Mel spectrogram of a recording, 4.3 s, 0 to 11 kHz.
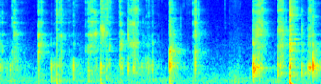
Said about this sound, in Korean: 자, 이제 다 익었으니까 불을 끄고 고춧가루 5큰술, 5큰술 넣으시고, 그 다음에 굵은 소금, 천일염이죠? 1큰술 넣으시고, 자, 잘 한번 섞어보세요.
